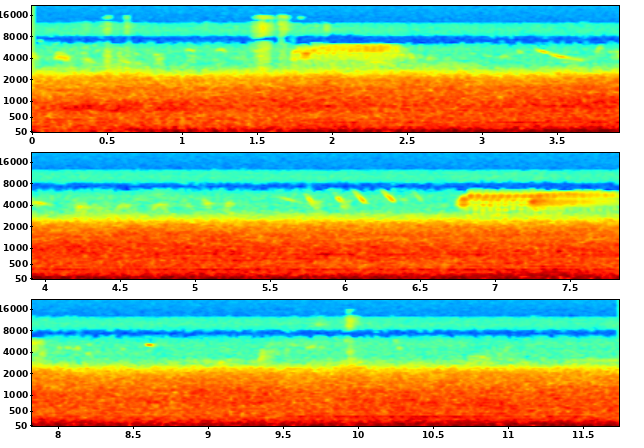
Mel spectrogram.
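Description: A small songbird sings short, high trills twice, about five seconds apart, with a few thin chirps between, over a steady low rushing background noise.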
